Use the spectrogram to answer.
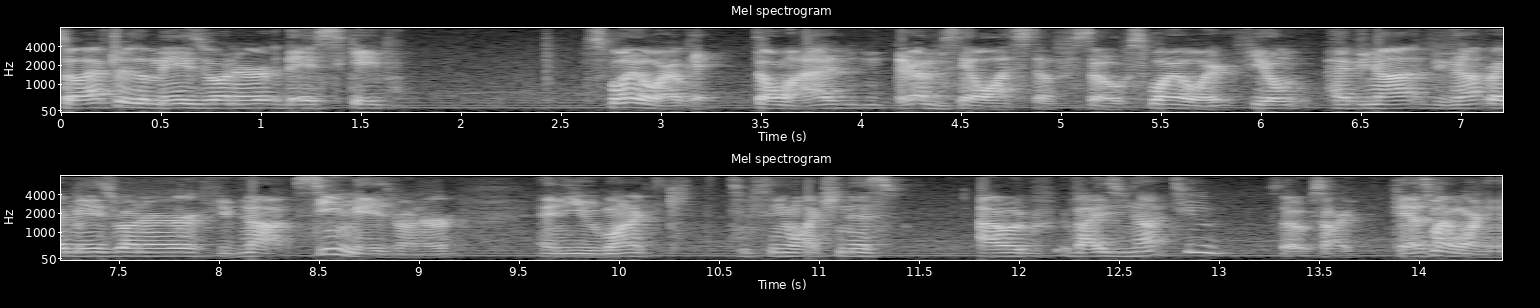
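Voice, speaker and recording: Fairly quick speech from a man at a fairly high pitch, fairly even intonation, and noticeable background noise. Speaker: movie reviewer. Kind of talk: casual video review. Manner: fast; halting, many restarts and fillers.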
